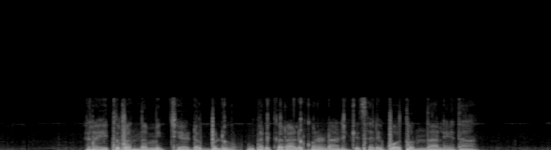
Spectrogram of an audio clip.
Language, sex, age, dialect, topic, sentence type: Telugu, male, 41-45, Utterandhra, agriculture, question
